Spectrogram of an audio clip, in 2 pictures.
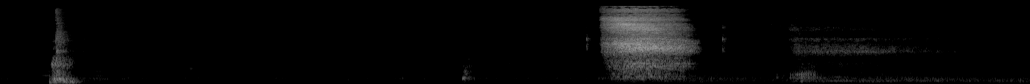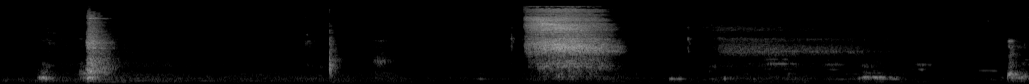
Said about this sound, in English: We're going to push through the next 10 breaths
